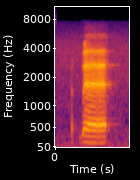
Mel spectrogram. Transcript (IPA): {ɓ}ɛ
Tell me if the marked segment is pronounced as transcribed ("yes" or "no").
yes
